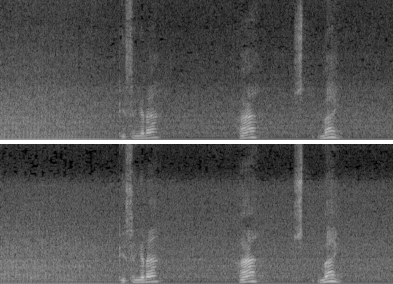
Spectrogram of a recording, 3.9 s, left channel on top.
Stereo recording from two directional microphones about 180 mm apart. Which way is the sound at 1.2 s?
5° right (ahead or behind).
